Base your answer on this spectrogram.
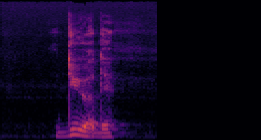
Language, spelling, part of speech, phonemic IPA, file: Dutch, duurde, verb, /ˈdyrdə/, Nl-duurde.ogg
- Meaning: inflection of duren: 1. singular past indicative 2. singular past subjunctive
